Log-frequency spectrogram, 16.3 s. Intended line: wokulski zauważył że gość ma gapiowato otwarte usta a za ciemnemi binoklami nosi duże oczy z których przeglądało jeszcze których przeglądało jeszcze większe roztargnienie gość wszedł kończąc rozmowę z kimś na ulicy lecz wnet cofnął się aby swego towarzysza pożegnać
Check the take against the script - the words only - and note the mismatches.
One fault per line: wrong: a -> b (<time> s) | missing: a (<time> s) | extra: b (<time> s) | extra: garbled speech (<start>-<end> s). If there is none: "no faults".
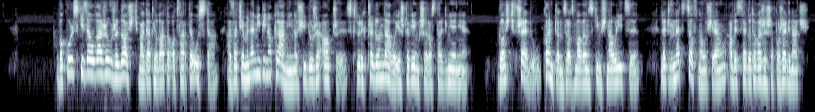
missing: których przeglądało jeszcze (8.2 s)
